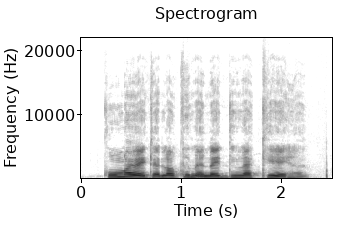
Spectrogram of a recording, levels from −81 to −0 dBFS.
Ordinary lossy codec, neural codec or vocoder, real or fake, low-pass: none; codec, 44.1 kHz, 1.7 kbps, Pupu-Codec; fake; none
